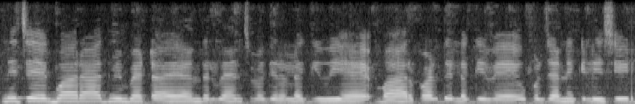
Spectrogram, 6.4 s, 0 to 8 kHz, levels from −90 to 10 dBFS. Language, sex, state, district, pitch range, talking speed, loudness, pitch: Hindi, female, Rajasthan, Bikaner, 225-230 Hz, 215 wpm, -14 LUFS, 225 Hz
